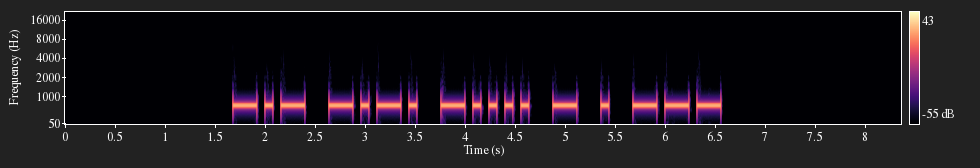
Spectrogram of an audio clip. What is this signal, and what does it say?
Morse code, heard as a keyed tone, about 15 wpm, 700 Hz. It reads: KC6TEO
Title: USA Call Signs - 6 Characters - 15wpm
